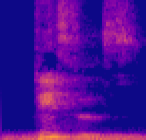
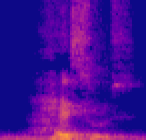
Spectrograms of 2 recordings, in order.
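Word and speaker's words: Jesús: that one because if you said Jesus as as you say it in English well you're mistaken we say Jesus because our JS are actually sort of like your age is Jesus and yes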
